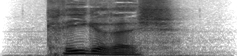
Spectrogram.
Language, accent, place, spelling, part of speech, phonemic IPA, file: German, Germany, Berlin, kriegerisch, adjective, /ˈkʁiːɡəʁɪʃ/, De-kriegerisch.ogg
- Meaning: 1. warlike, martial 2. bellicose, belligerent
